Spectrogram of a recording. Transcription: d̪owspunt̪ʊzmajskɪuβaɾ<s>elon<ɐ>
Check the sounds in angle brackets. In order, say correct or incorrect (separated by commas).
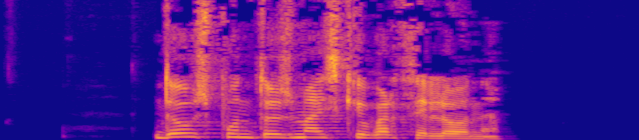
incorrect, correct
